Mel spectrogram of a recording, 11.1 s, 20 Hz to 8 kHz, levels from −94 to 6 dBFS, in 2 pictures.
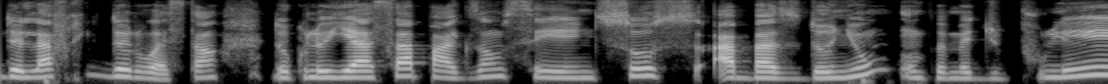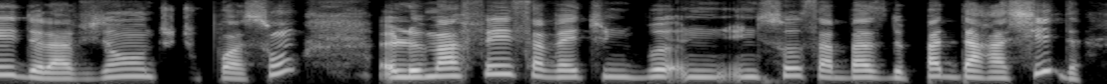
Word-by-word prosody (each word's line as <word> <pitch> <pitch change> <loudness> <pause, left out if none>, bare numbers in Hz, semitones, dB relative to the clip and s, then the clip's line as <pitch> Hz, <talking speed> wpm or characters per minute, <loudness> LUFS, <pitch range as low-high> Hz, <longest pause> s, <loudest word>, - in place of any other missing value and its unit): de 205 - 0
l'Afrique 210 +5 -2
de 215 - +2
l'Ouest, 165 -3 -3
hein. 185 - 0 0.3
Donc, 180 +1 -6
le 185 -1 +1
yassa, 185 +4 +4
par 200 -4 0
exemple, 200 +6 -6
c'est 175 -2 -2
une 175 0 -8
sauce 225 +5 -3
à 180 - +6
base 170 -2 +1
d'oignons. 180 - -3
On 175 - -7
peut 170 - -7
mettre 165 -1 -6
du 155 - -11
poulet, 220 - 0
de 195 -4 +1
la 155 -1 +3
viande 200 +8 -3
ou - - -9
du - - -14
poisson. 170 - 0 0.5
Heu, - - +5
le 195 0 +6
mafé, 225 +6 +4
ça 230 -3 0
va 195 -2 +1
être 195 +1 -3
une 200 -2 -7
bo 205 +4 0
une 195 0 -7
une 200 -1 -6
sauce 230 -1 -2
à 190 - +2
base 190 0 +1
de 175 - -4
pâte 220 +4 +1
d'arachide, 195 - +4
195 Hz, 235 wpm, -24 LUFS, 175-215 Hz, 0.5 s, à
